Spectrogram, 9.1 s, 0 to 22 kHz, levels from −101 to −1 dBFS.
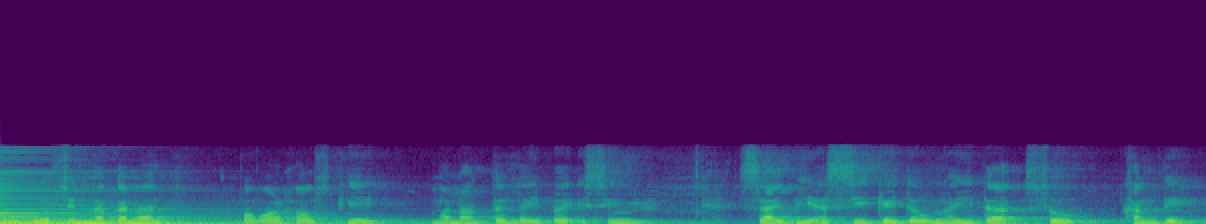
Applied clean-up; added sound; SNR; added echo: none; Acoustic guitar / Strum; 6 dB; reverberation time 1.7 s.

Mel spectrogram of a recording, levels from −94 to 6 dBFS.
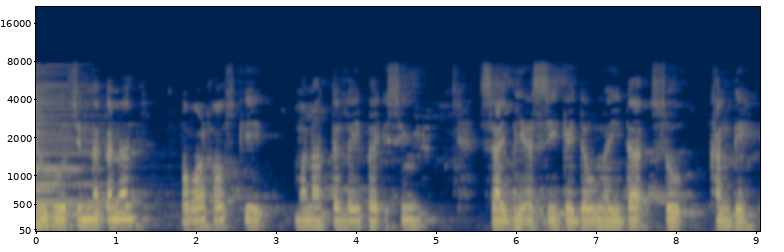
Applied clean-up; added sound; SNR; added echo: classical method WPE with log-MMSE.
